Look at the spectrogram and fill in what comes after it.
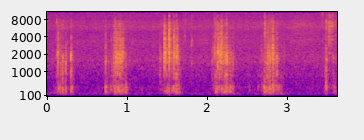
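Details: Race car transmission turned by hand at the shaft after it failed; no metal in the fluid: rough grinding bursts about every two-thirds of a second, something catching inside; damage suspected in 3rd gear, not confirmed.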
